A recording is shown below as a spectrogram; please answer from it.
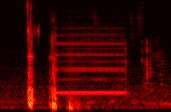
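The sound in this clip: A telephone tone sounds during a prank call: a couple of sharp knocks, then a single steady electronic tone lasting over a second before it cuts off, with faint noise afterward.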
